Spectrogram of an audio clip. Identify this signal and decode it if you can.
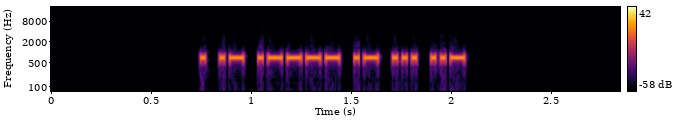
Morse code, heard as a keyed tone, about 52 wpm, 700 Hz. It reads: EA1ASU
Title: DXCC-100 Call Signs - 6 Characters - 50wpm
